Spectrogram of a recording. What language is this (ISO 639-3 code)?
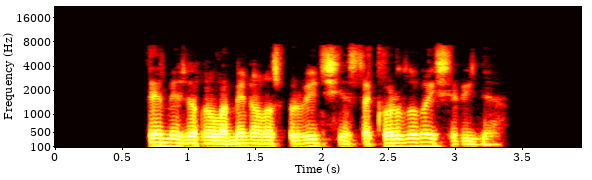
cat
